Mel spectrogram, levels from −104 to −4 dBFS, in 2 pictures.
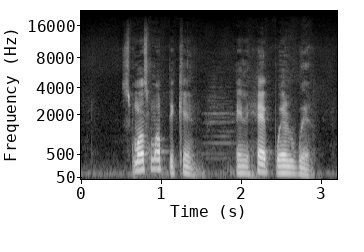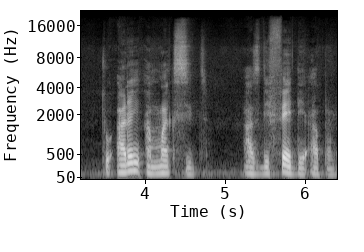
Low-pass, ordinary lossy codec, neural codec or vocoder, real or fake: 19.8 kHz; none; codec, 44.1 kHz, 7.8 kbps, Pupu-Codec; fake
